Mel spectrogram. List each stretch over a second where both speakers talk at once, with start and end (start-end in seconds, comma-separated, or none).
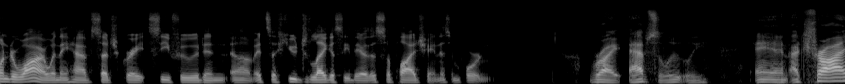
none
